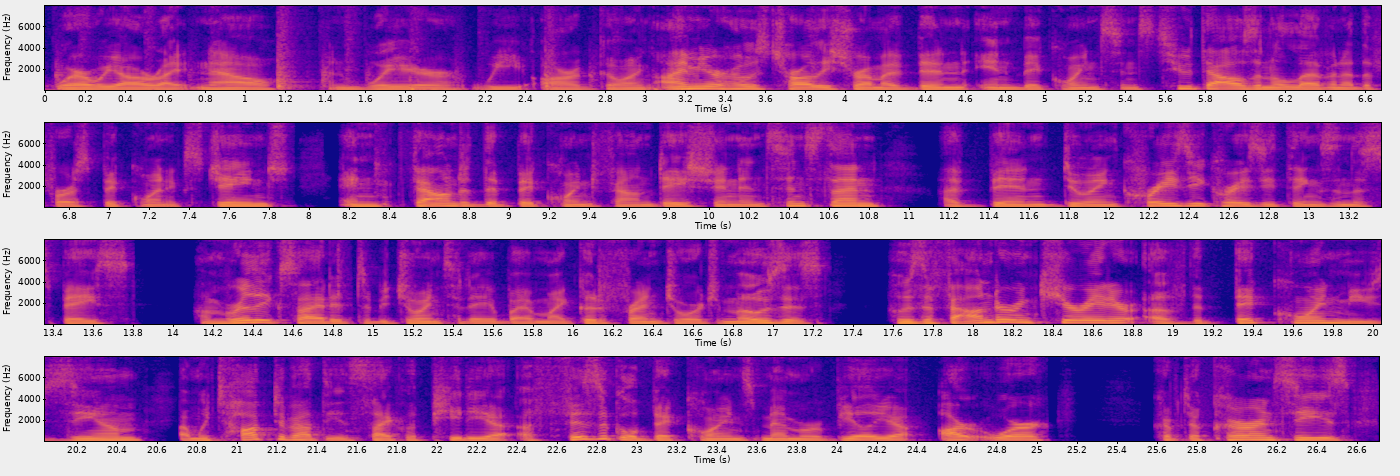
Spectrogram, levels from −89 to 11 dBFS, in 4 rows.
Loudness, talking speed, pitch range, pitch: -23 LUFS, 175 wpm, 120-160 Hz, 135 Hz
